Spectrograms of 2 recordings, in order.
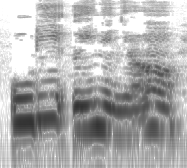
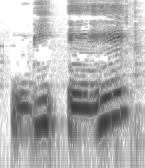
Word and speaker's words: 우리의: 자, 우리 의는요. 이 의는 뜻이 없는 조사 의에 해당하기 때문에 우리의, 우리애 라고 두 가지로 발음을 할 수 있습니다.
